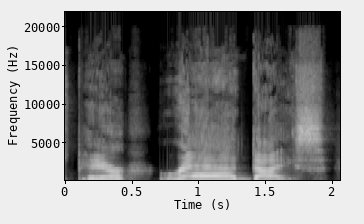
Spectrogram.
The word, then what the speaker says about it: PaRADise: I call Paradise and it's spelled Little P little a capital r capital a capital D little I little s little e so it's pear rad Dice and it's that uh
